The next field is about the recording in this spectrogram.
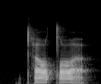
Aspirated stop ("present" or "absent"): present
